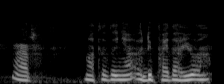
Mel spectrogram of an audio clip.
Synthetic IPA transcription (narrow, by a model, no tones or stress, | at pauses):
aɾ | mat̪əd̪əɲaʔədip̚ʰajd̪aɦəjuʔa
